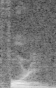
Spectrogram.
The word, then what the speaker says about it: foreign: a large African antelope and then you have foreign okay you also drop the G next is words that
